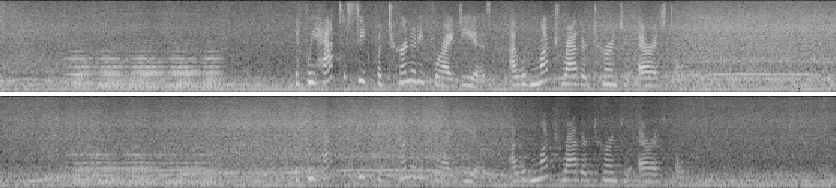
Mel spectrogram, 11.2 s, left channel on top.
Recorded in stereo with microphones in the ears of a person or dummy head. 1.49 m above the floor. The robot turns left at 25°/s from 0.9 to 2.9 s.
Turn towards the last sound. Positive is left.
turn(degrees=50)  # may be behind; listen again after turning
